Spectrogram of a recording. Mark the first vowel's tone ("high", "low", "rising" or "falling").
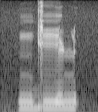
low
